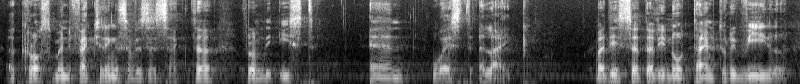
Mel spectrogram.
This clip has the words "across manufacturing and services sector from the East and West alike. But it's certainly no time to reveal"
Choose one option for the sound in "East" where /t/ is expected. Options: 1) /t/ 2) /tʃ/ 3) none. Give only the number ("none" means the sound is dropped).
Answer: 1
